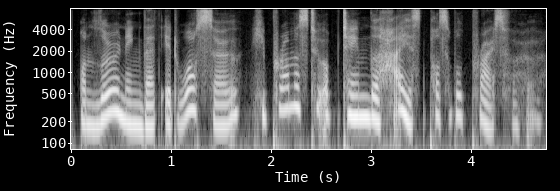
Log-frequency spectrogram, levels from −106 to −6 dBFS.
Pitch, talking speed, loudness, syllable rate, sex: 220 Hz, 200 wpm, -20 LUFS, 5.4 syllables/s, female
